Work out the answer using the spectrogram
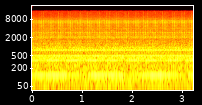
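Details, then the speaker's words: Lathe vacuum chuck pump running during segmented bowl turning; gauge shows not a lot of vacuum but probably okay. Constant even motor hum with steady whirr, no surging or knocking; running normally. "so i'm only using this for alignment purposes turn my vacuum on closed my gauge see how much vacuum i've actually got"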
